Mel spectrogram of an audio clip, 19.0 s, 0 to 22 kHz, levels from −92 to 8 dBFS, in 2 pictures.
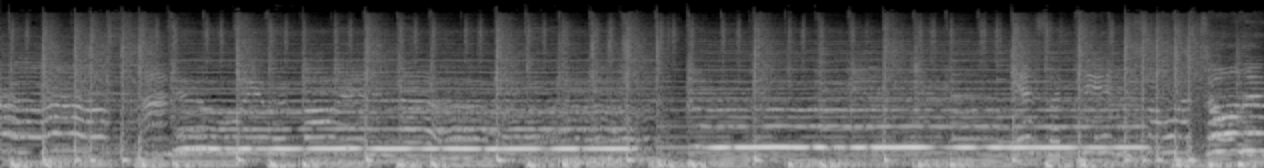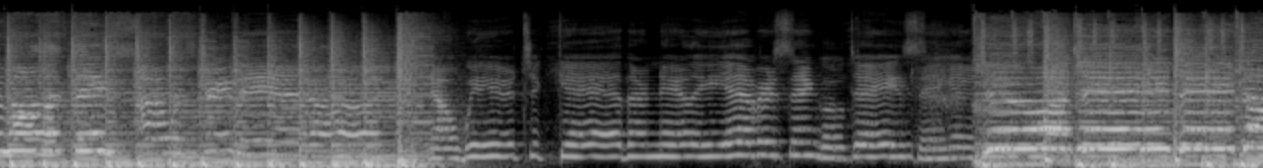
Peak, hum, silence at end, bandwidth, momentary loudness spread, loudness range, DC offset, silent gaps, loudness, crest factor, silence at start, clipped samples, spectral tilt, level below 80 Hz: -4 dBFS; none; 0 s; 16.5 kHz; 16 LU; 11 LU; under 0.1%; none; -18 LUFS; 14 dB; 0 s; under 0.1%; -5.5 dB/octave; -28 dBFS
